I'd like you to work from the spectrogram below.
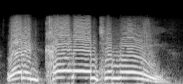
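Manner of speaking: high, drawn-out preacher's cry; crying out as Jesus. Retold or imitated. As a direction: call it out slowly, pitched far above normal speech. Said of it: "Jesus stood up and he cried".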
